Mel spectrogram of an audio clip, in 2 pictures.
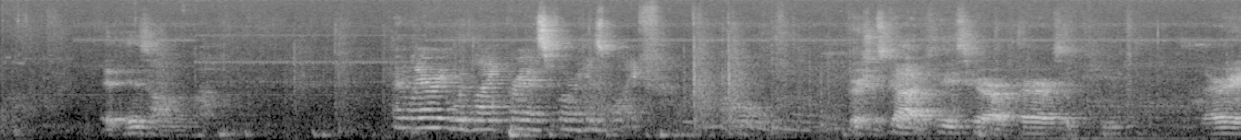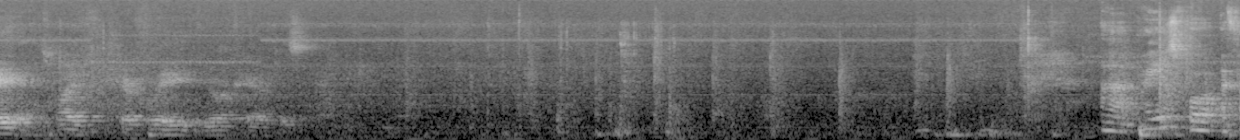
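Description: An elderly man reads aloud calmly in a large echoing hall.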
